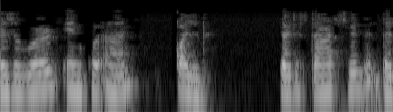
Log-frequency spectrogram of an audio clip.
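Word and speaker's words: قلب: So we say qalb. But people, if they don't make, and if they don't pay attention, some people say kalb. Okay, they don't make it heavy, and then they don't pronounce from the proper place. So they make mistake. They say kalb. So qalb means heart, and kalb means dog.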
